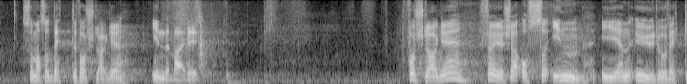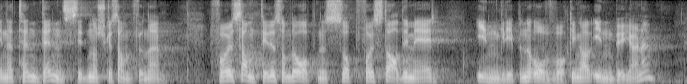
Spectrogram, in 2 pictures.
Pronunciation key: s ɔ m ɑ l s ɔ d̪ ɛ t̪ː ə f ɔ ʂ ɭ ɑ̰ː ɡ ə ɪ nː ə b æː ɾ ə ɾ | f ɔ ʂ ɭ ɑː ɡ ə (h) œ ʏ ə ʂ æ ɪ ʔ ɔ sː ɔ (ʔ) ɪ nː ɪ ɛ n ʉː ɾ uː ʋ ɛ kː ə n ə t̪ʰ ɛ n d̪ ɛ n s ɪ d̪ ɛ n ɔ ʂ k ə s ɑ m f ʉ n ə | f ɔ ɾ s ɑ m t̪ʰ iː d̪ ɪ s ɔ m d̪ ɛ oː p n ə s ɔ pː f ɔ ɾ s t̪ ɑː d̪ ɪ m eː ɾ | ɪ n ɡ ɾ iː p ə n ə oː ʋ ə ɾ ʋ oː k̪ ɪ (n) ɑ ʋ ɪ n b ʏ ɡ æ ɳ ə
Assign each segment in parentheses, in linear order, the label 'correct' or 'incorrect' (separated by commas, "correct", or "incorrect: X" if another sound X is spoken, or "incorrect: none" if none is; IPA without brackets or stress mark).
incorrect: f, correct, incorrect: ŋ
